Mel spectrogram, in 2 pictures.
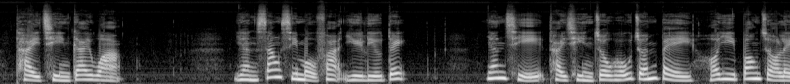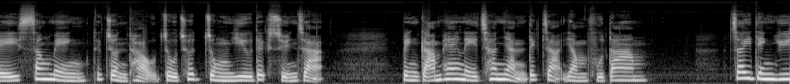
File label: Palliative Care Cantonese Plan early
